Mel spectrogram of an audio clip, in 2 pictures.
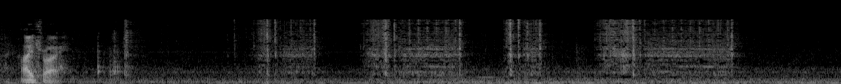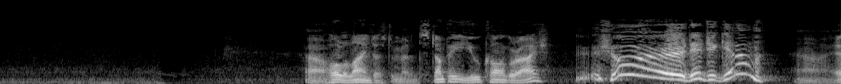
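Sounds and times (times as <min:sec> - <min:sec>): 
low steady hum: 0:00.0 - 0:16.8
speech: 0:00.2 - 0:00.8, 0:11.5 - 0:16.2
rotary telephone dial whirring click: 0:02.2 - 0:07.6.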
